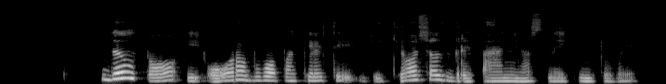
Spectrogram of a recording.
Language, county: Lithuanian, Klaipėda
